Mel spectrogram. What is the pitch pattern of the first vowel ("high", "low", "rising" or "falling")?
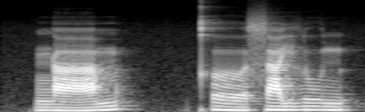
rising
